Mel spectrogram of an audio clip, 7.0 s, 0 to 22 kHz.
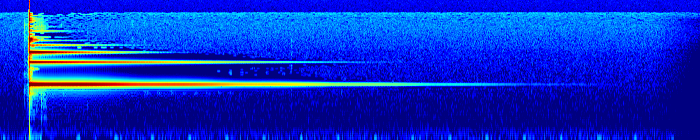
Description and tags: Hand Bells, High-C, Single
A single hand bell strike of the note High-C.
An example of how you might credit is by putting this in the description/credits:
The sound was recorded using a "H1 Zoom V2 recorder" on 15th March 2016.
bells, instrument, percussion, single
